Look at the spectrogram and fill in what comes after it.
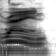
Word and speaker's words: Rian: Is that how you pronounce it? – Yeah, it's just Ryan. – Mark, you were saying something different yesterday. How do you say his name? – I thought it was like Rian Johnson. – No, nah, it's Ryan.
